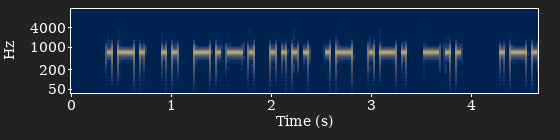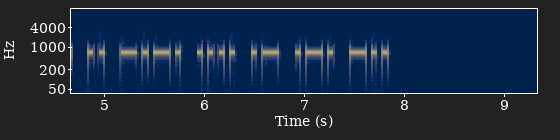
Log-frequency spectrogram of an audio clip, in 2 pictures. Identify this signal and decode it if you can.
Morse code, heard as a keyed tone, about 22 wpm, 700 Hz. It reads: RICHARD RICHARD
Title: Practice QSO - Exchange 1 - Beginning - 22wpm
